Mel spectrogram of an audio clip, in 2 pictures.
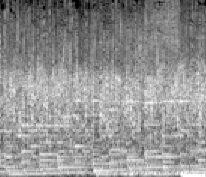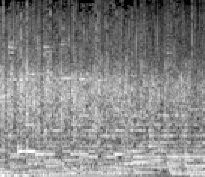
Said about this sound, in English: And again, the crowd cheers.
